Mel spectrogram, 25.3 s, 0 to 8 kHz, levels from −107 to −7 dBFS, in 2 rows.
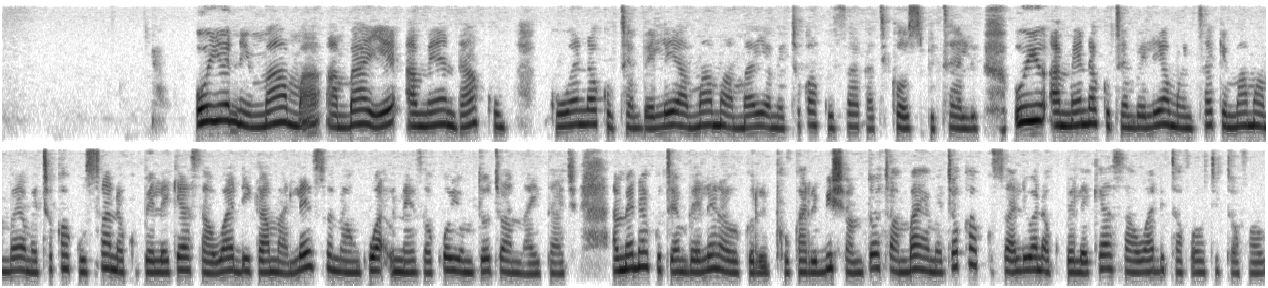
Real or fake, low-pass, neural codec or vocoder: real; 7.2 kHz; none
